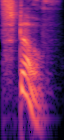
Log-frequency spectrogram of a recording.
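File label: "stealth", British English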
